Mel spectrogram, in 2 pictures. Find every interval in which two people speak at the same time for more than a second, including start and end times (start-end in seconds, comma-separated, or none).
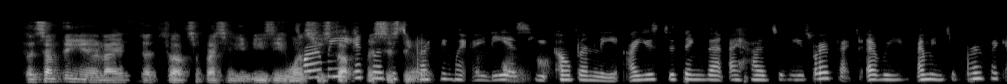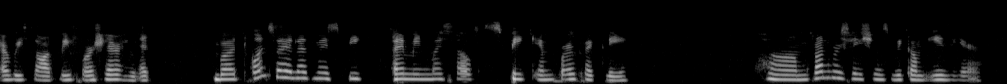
3.0-4.3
